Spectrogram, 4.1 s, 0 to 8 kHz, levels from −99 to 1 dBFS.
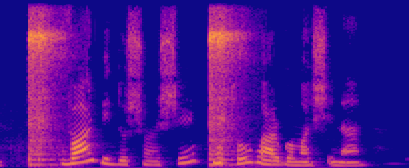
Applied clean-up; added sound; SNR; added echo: classical method log-MMSE.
